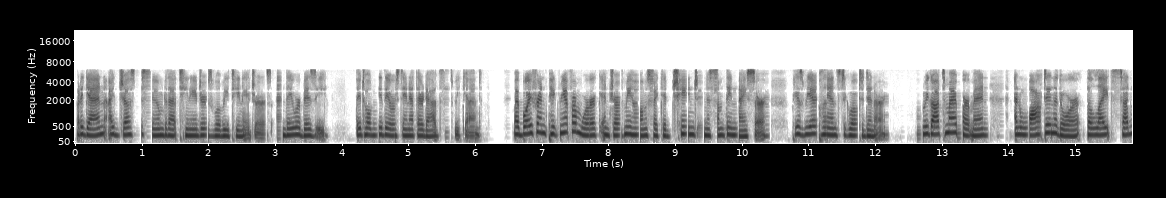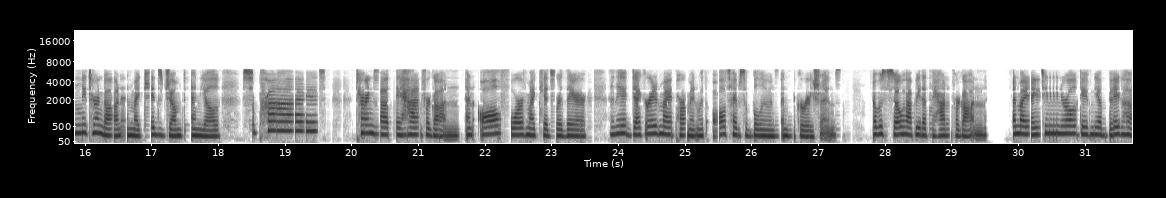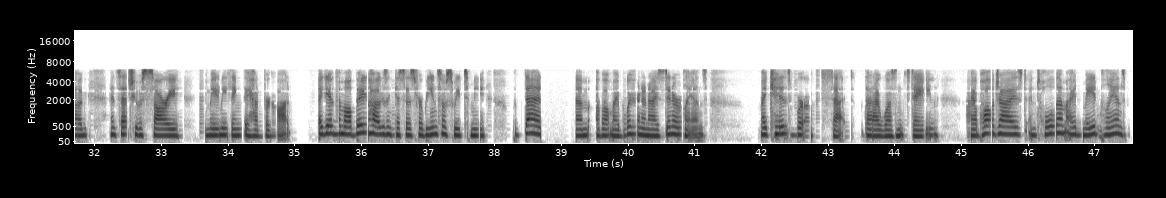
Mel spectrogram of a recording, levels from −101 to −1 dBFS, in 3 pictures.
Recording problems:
garbled, watery; badly; nothing above 6 kHz
choppy; very; 15% of the speech affected
audio stuttering; at 30 s
audio cutting out; at 39 s for 0.5 s

